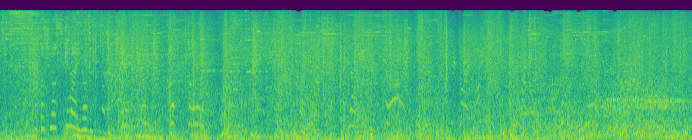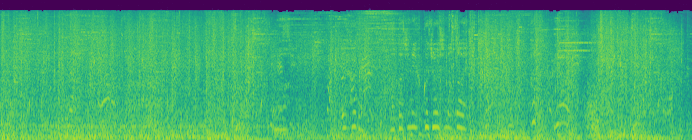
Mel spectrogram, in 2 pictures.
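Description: Fast-paced game music plays loudly throughout.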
